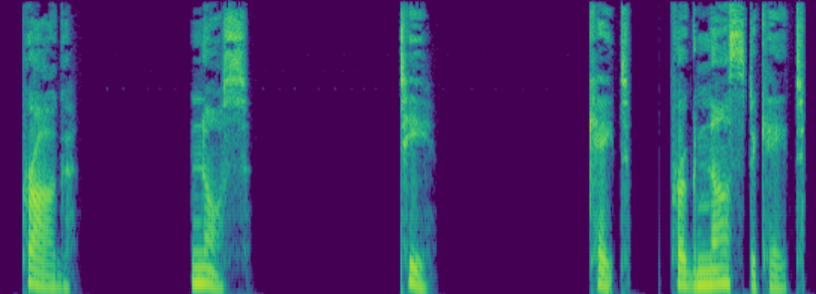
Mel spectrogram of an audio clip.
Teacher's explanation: Emphasize nose and soften to Kate.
